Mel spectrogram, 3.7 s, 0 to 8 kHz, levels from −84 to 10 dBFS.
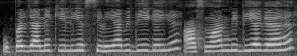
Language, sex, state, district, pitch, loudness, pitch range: Hindi, female, Bihar, Bhagalpur, 295 Hz, -15 LUFS, 275-305 Hz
